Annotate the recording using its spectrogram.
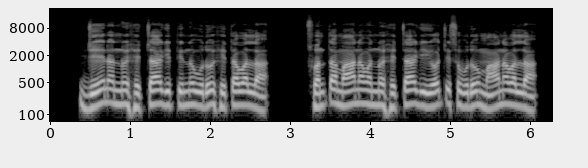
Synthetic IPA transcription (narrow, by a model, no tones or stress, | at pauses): d͡ʒeːnɐnːuɦet͡ʃːaːɡit̪inːuʋud̪uɦit̪ɐʋɐlːɐ | sʋɐnt̪ɐmaːnɐʋɐnːuɦɛt͡ʃːaːɡijo̞ːt͡ʃisuʋud̪umaːnɐʋɐlːɐ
